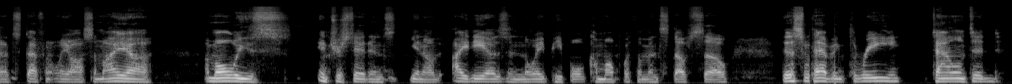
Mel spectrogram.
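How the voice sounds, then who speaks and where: An easygoing man in his thirties hosts a relaxed interview, agreeing readily with his guest. His voice sits at a middling pitch in a dry, close recording. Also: no echo. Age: 30s. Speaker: interview host. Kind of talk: casual interview chat.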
